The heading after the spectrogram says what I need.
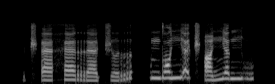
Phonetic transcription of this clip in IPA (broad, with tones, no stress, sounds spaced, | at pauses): t͡ʃʼ æ˩ h æ˨ r æ˩ t͡ʃ ə˩ r | n d ɒ˥ ɲ æ̰˥ t͡ʃʼ ɑ˨ ɲ æ˥ d ɲ ṵ˦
